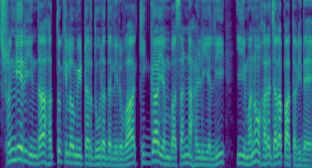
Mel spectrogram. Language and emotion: Kannada, neutral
